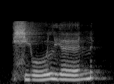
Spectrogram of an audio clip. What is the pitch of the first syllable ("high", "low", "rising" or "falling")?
rising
